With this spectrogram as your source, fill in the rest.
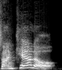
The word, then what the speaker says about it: Cannell: I said it wrong again, Cannell.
